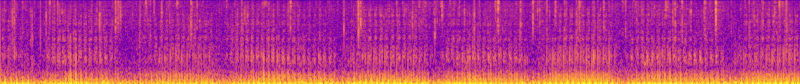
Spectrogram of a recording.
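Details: Relaxed cat purring, a deep vibrating rumble broken by brief pauses between breaths, with fireplace crackles and small snapping sounds around it.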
